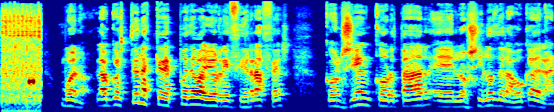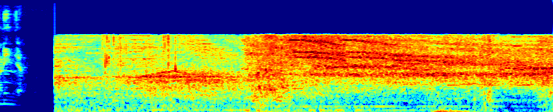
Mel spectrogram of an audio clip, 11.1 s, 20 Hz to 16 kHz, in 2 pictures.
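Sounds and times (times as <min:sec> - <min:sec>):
low rumble: 0:06.1 - 0:10.5.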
